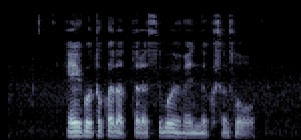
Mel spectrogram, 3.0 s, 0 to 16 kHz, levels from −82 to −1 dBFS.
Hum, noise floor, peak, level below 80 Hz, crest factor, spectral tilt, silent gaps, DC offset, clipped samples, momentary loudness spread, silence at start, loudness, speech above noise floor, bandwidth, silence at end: none; -56 dBFS; -8 dBFS; -68 dBFS; 20 dB; -4.5 dB/octave; none; under 0.1%; under 0.1%; 14 LU; 0.35 s; -27 LUFS; 29 dB; 11.5 kHz; 0.5 s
